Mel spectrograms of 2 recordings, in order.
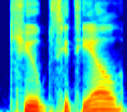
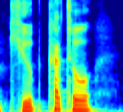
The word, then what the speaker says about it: kubectl: this command line application called Cube CTL or cube cattle as many people pronounce and basically what Cube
